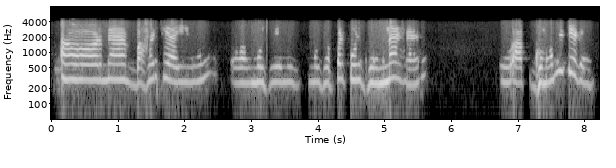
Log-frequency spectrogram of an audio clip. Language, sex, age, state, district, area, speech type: Hindi, female, 30-45, Bihar, Muzaffarpur, rural, conversation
